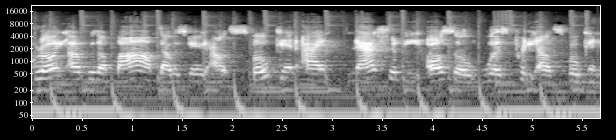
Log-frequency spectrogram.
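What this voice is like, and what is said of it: Bronx New York accent. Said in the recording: “everything always came down to my accent ... you sound so exotic ... everybody in the Bronx sounds like me”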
